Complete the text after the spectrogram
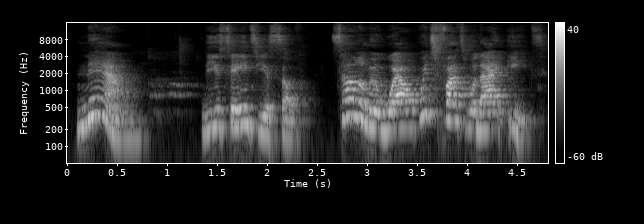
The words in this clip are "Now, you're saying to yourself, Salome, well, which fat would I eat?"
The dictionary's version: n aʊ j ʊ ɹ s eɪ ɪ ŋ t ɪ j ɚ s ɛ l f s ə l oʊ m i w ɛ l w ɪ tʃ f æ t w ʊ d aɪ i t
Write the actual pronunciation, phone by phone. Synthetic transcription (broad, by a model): n aʊ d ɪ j s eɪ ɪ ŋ t ɪ j ɚ s ɛ l f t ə l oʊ m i w ɛ l w ɪ tʃ f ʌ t w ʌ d aɪ i t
